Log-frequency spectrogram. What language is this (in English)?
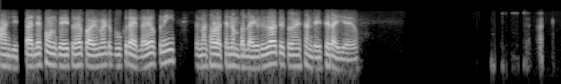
Dogri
